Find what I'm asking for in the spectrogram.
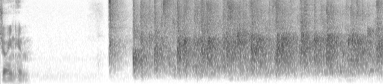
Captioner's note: applause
